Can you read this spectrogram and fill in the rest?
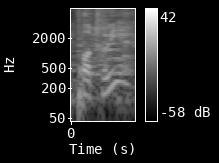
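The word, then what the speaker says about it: Port Ruighe: Und es gibt tatsächlich nur den Port Rouge. Wie wird der ausgesprochen? Port Rouge.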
